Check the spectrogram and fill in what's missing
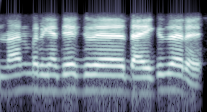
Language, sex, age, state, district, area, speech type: Goan Konkani, male, 30-45, Goa, Murmgao, rural, conversation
